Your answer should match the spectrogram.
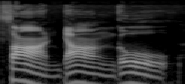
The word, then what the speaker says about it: Fandango: I'm sorry, let me say it right. Fandango. I just call him Blandongo.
